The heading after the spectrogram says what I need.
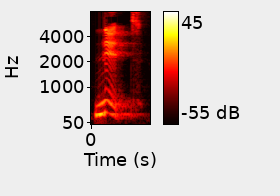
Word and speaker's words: knit: pin collarbone has knit knit k is silent knit buff time we have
